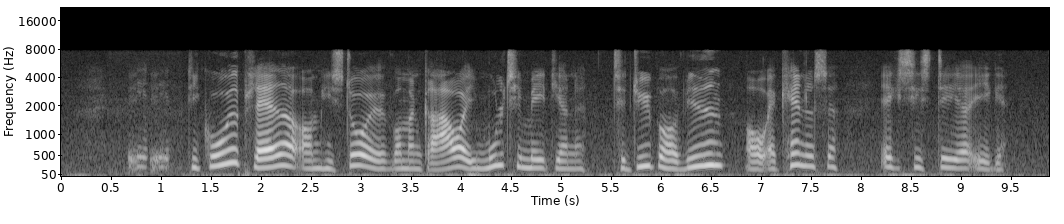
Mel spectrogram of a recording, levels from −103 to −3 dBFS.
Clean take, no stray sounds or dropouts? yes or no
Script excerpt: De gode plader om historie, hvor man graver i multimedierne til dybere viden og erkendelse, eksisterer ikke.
no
